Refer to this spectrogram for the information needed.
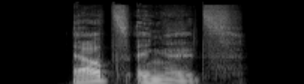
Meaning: genitive singular of Erzengel
- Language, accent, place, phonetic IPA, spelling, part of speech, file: German, Germany, Berlin, [ˈeːɐ̯t͡sˌʔɛŋl̩s], Erzengels, noun, De-Erzengels.ogg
